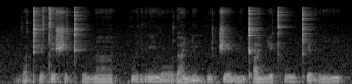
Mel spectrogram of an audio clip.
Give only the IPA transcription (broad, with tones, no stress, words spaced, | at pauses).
ɡʷa˨kʰɪ˦te˦ʃɪ˨ kʰɪ˨nã˦ | kʷi˦rĩ˦ loː˨ɗa˨ ɲĩ˨kʷi˦t͡ʃe˦˨ ŋĩ˨kʼa˨ɲe˨kʰuː˦ kʼɪ˦rĩ˨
